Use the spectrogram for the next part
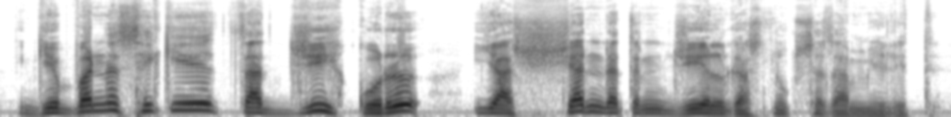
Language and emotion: Kashmiri, neutral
